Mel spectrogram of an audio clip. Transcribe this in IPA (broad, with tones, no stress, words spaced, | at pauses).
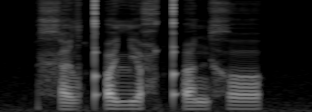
xa˨lʲqʼo˦ lʲœ˧ħqʼe˧nxɔ˦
